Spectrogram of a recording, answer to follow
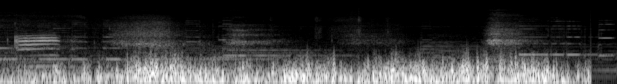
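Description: A man laughing: a short voiced laugh at the start, then several breathy bursts about a second apart, over a low rumble.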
